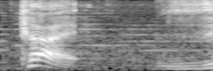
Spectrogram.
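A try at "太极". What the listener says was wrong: Yeah, the first one with the T.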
